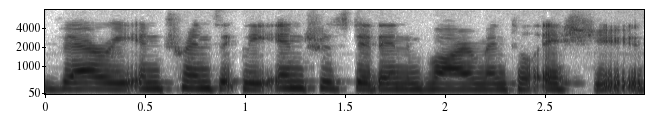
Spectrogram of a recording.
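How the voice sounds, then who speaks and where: In an English accent, a woman with a fairly high pitch speaks at a moderate pace. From southern England, Surrey. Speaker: PhD researcher. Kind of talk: interview conversation.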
